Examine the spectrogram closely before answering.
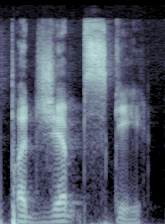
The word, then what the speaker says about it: Podziemski: Talking about funny pronunciations, Stephen G told me it's Podziemski. Podziemski?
